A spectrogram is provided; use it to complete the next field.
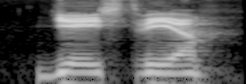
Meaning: inflection of де́йствие (déjstvije): 1. genitive singular 2. nominative/accusative plural
- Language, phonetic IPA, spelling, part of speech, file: Russian, [ˈdʲejstvʲɪjə], действия, noun, Ru-действия.ogg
